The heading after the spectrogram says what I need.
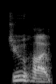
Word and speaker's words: Zhuhai: How do you pronounce it, Thomas? Zhuhai? Zhuhai? Zhuhai, which is just means the pearl, where the Pearl River meets the sea.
